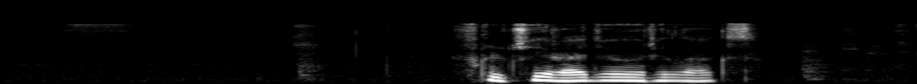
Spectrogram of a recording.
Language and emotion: Russian, neutral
